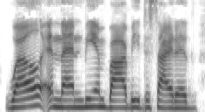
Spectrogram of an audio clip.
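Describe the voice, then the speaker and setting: A young woman from New York with a soft voice, a musician chatting casually as an interview guest, full of fillers and easy laughs. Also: mid-range voice, little pitch movement, normal speed, no echo, studio quality.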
